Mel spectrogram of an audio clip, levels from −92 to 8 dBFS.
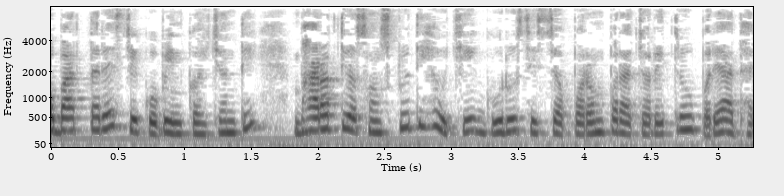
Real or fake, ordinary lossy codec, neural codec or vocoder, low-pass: real; none; none; none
